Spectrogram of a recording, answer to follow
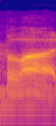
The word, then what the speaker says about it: blood: Blood. It's almost like it's an A.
